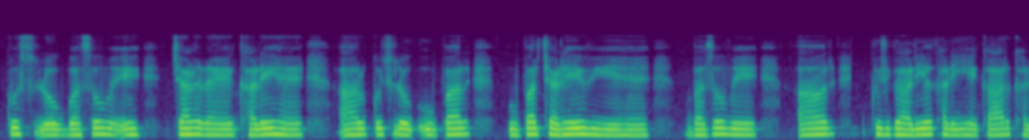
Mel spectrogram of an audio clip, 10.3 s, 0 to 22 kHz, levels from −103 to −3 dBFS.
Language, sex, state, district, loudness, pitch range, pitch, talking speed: Hindi, female, Uttar Pradesh, Hamirpur, -23 LUFS, 160-175 Hz, 165 Hz, 155 wpm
